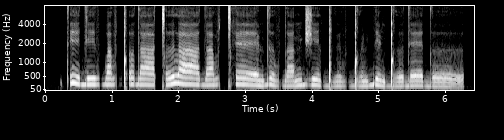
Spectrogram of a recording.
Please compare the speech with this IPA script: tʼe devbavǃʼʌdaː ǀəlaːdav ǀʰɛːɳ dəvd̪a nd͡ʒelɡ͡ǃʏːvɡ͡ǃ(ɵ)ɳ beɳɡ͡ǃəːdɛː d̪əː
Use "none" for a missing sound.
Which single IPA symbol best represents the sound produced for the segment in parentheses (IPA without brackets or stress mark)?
ɤ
